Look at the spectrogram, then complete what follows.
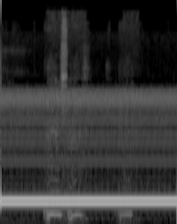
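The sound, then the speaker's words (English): A steady telephone dial tone hums continuously and loudly over a phone line, broken only by a few faint, brief low clicks of line noise, with no one speaking. “I always mess up this phone. That line sounds terrible.”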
